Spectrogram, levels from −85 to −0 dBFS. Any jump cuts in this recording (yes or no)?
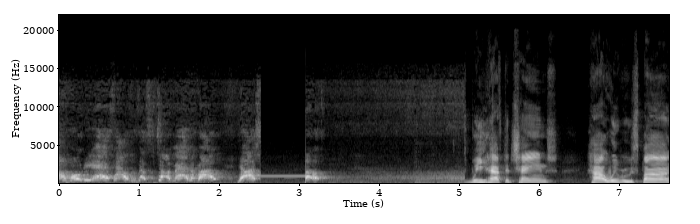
yes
